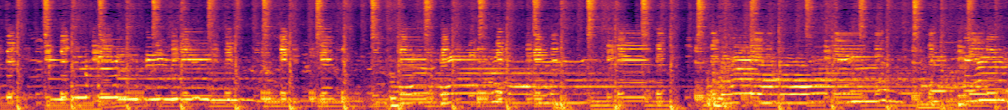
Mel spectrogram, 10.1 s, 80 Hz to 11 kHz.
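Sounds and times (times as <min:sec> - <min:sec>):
drum kit steady beat: 0:00.0 - 0:10.0
electric guitar: 0:00.0 - 0:10.0.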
